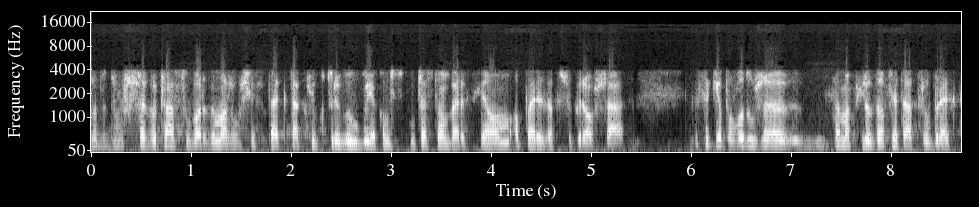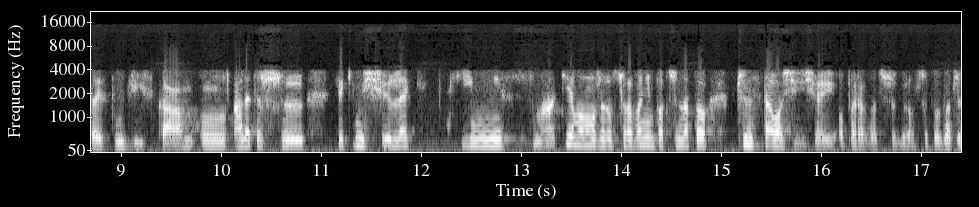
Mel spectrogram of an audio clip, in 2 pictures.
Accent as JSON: {"language": "Polish", "town": "Wrocław", "region": "Lower Silesian Voivodeship", "country": "Poland", "said": "Ja sam jestem wrocławianinem"}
